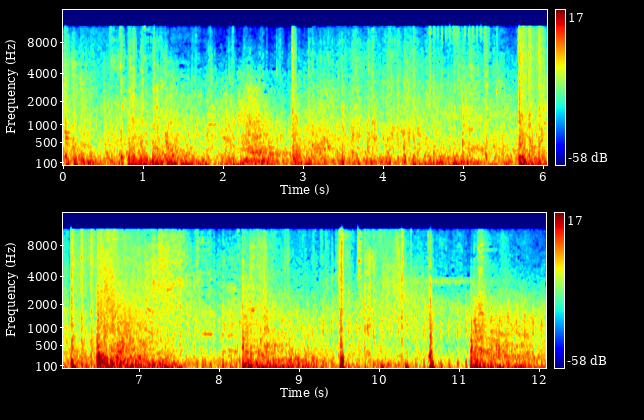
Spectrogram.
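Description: A heavy rumble of explosions and machinery booms low.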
